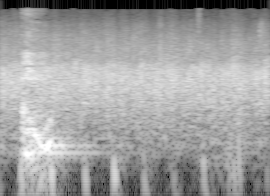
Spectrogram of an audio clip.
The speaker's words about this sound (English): Thank you guys so much for sharing. Can you guys clap it for them, please?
